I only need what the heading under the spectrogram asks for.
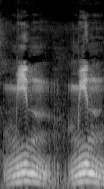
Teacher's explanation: Karena dia izhar ya dibaca jelas tidak berdengung. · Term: izhar halqi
